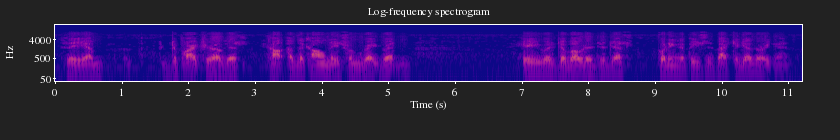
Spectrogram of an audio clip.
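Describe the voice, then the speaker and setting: With a dark, mellow tone and a somewhat breathy quality, a man speaks at a fairly low pitch with ordinary pitch variation, at a fairly slow pace with long, frequent pauses. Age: 80s+. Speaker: former congressional investigator. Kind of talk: interview. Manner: halting.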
